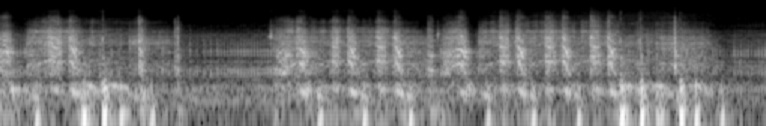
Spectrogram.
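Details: Unidentified, probably Chinese four-wheeler, cold day, after new fuse fixed wiring, warming up before oil change: starter churns briefly, engine catches and settles into even, slightly lumpy choke idle; normal cold start.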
